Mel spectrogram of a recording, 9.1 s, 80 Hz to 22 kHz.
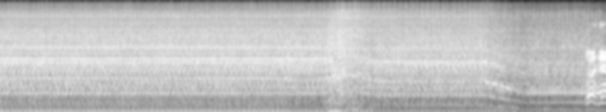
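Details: Kubota M15GX engine after a full engine rebuild, oil pressure warning light checked; steady, even diesel clatter at idle, no knocking or misses, then revs settle; owner considering checking top-end oiling; normal start and idle.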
